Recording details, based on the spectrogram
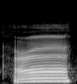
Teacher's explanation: کرنا ہے کیونکہ عین کے بعد الف ا رہا ہے تو عین کے اوپر جو زبر ہے اس کو ایک الف کے برابر کھینچ کر پڑھیں گے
